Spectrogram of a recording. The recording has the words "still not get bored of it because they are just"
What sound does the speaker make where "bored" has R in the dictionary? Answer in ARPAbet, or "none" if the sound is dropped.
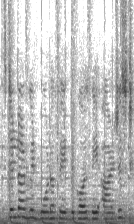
R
